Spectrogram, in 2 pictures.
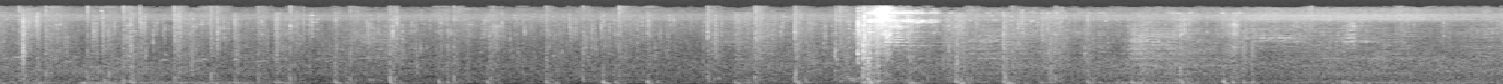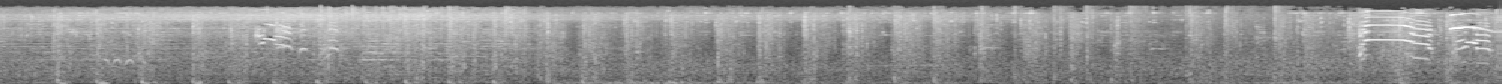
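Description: Heavy footsteps tread steadily over grass and gravel.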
